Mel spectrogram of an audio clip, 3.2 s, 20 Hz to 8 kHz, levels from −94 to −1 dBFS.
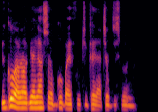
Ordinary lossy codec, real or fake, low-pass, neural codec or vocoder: none; fake; none; codec, 16 kHz, 2 kbps, FreqCodec, larger model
